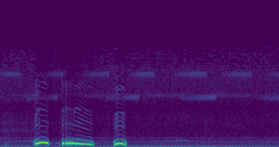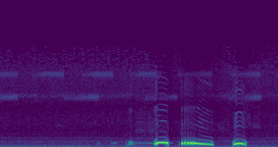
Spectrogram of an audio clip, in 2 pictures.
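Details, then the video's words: Decoy spotted dove cooing in the field to lure wild doves: a three-note phrase of short flat coo, long descending coo and short arched coo, given twice about six seconds apart, with a soft low hum between. "Tiếng cu mồi đất gù gáy vang dội cánh đồng / Cu mồi đất gù phóng - Gáy chiêu Bổi giữa cánh đồng"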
